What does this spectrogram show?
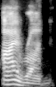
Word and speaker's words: iron: iron as iron mhm not iron the r is silent iron oh it's difficult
